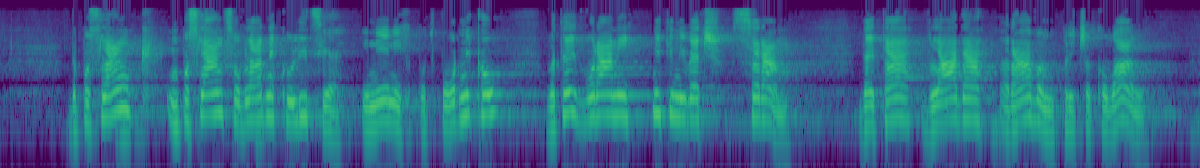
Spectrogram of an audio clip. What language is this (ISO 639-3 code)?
slv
